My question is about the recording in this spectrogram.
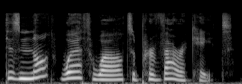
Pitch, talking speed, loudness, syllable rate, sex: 245 Hz, 175 wpm, -17 LUFS, 5.3 syllables/s, female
